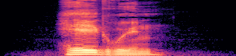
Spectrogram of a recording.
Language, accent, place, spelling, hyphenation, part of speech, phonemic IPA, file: German, Germany, Berlin, hellgrün, hell‧grün, adjective, /ˈhɛlɡʁyːn/, De-hellgrün.ogg
- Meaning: bright green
